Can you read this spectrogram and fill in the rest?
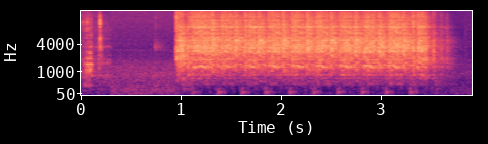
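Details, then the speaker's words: Coleman AT125UT ATV starter cranking after soldering new wire to replace a chewed solenoid-to-starter wire: steady, even rapid churn for about two and a half seconds; cranking works and the engine tries to fire. "okay well that obviously works a little bit better now all right well now we're losing it but we'll hook up the battery a it's trying come on oh it tried to fire it"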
